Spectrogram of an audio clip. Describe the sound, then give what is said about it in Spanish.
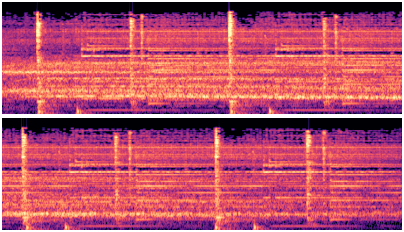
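A muffled, hurried heartbeat of an old man, like a clock wrapped in cotton, thudding in steady paired beats about every two seconds, with dull low thumps over a constant hissing background and no voices. “En aquel momento, llegó a mis oídos un resonar apagado y presuroso, como el que podía ser un reloj envuelto en algodón.”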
